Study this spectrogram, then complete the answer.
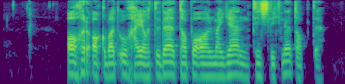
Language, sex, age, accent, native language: Uzbek, male, 19-29, Jizzax, Uzbek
